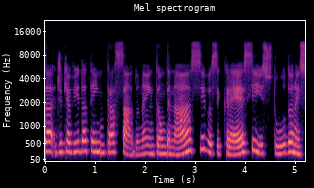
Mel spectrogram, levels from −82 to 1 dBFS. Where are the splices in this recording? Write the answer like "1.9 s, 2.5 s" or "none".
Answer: 1.1 s, 2.4 s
